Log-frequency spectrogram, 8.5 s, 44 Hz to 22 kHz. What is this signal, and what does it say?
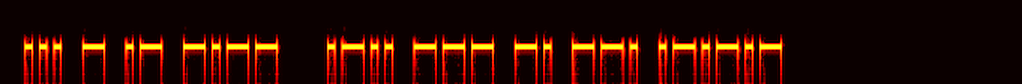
Morse code, heard as a keyed tone, about 21 wpm, 700 Hz. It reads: STAY LONG.
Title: Sentences from Top 1000 Words - Review Part 3 - 20wpm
